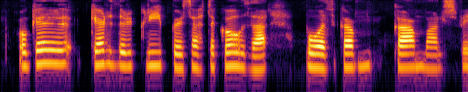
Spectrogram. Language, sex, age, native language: Icelandic, female, 11, Icelandic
